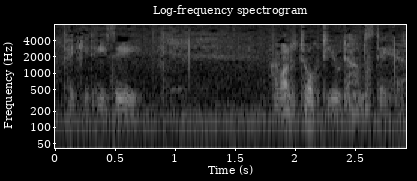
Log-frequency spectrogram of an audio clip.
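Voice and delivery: low quiet warning; hushed. Acted. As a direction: keep your voice down. Nephew hushes her.

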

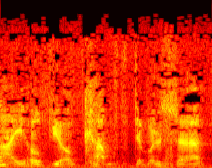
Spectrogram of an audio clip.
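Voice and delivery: low sneering parody of his nephew; mocking imitation. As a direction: echo it back with scorn. Uncle mocks nephew's words.

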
